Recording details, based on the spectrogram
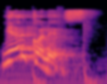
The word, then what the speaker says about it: miércoles: Miércoles. Did you notice we have an accent there at the E? It's very important to emphasize the E. So it's miércoles, jueves.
